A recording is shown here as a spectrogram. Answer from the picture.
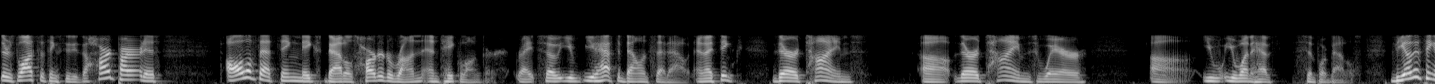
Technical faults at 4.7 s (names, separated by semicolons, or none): none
